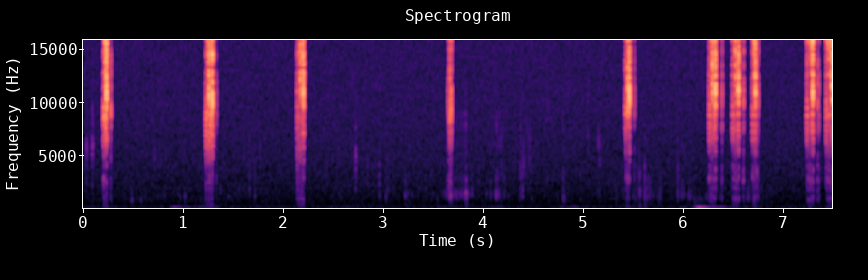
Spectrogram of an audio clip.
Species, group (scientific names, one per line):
Decticus verrucivorus
Orthoptera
